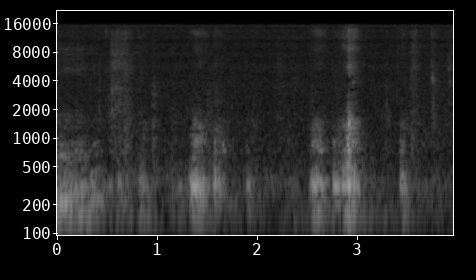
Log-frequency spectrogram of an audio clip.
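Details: Puppies give short, soft whimpering and grunting calls in a few uneven bursts, the loudest pair close together near the end, with quiet rustling and shuffling between them.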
